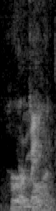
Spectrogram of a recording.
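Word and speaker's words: Huracán: Huracan, H-U-R-C-A-N. H-U-R. Yeah, C-A-N. Huracan. That's how we pronounce it. It's actually H-U-R-A. You pronounce it A.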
